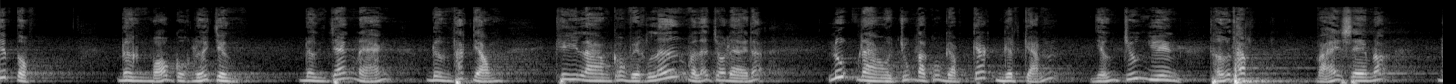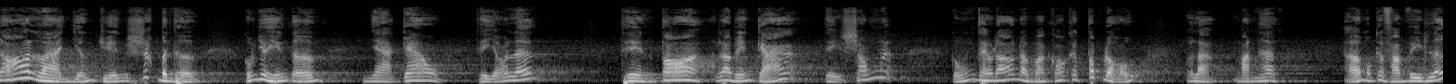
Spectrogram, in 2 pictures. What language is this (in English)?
Vietnamese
